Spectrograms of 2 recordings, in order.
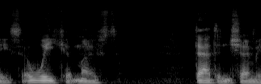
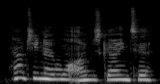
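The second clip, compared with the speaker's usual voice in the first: put-on boy's voice. Son cut off by dad.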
